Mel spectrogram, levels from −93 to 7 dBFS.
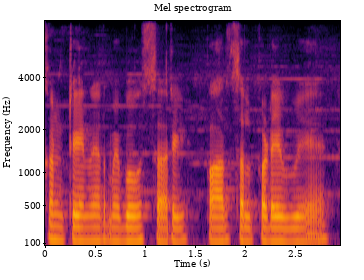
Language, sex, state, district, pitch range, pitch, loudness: Hindi, male, Uttar Pradesh, Shamli, 120-125 Hz, 125 Hz, -19 LUFS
